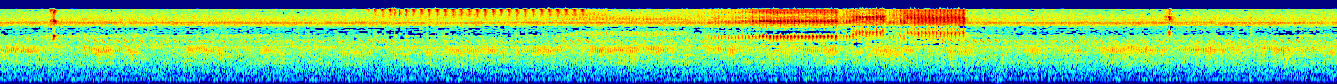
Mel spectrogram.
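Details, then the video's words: A continuous insect chorus of sustained shrill tones over a pulsing, throbbing layer. Short bursts of rapid high ticking come and go, with a louder flurry near the middle. "SINGING OF INSECTS"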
